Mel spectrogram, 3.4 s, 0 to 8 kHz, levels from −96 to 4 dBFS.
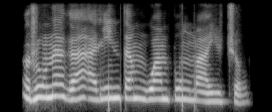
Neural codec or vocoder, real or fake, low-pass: codec, 16 kHz, 6 kbps, DAC; fake; 7.2 kHz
